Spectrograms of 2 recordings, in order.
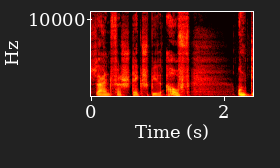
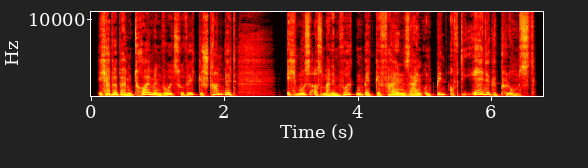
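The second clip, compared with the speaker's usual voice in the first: high, loud little-star voice; dismayed little star; 10 semitones higher, 8 dB louder than usual. Acted. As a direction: excitedly work out the mishap, pitched high. Story figure Sirius realizes. (aufgeregter, bestürzter kleiner Stern)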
